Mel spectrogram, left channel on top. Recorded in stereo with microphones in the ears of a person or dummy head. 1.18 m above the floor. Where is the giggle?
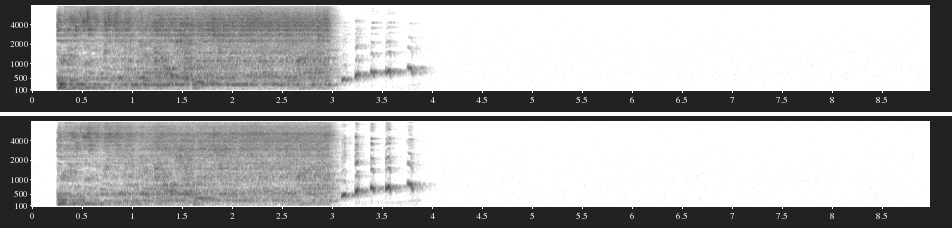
60° right (ahead or behind), 0.6 m.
